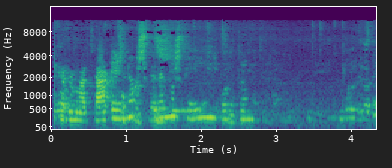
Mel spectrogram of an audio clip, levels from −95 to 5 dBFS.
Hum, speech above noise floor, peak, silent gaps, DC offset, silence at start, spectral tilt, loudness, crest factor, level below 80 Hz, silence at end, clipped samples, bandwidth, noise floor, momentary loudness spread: none; 29 dB; 0 dBFS; none; under 0.1%; 0.05 s; -4 dB/octave; -17 LUFS; 18 dB; -54 dBFS; 0 s; under 0.1%; 11.5 kHz; -46 dBFS; 15 LU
